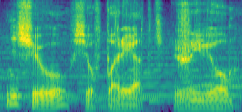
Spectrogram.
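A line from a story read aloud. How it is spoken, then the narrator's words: Pensive sad bass. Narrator (Russian): Задумчивый грусть басил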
